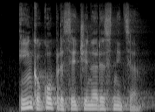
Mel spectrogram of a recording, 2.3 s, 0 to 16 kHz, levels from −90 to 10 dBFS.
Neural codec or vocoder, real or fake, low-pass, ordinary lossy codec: none; real; 14.4 kHz; none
